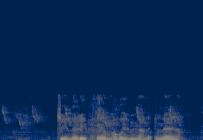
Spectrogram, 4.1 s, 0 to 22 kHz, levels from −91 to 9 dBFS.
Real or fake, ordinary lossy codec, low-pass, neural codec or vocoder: real; MP3, 64 kbps; 7.2 kHz; none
